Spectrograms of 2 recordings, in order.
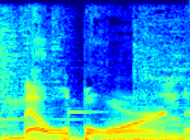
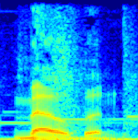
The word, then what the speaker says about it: Melbourne: It's not Melbourne, as we say in the United States. Down there, they say Melbourne.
